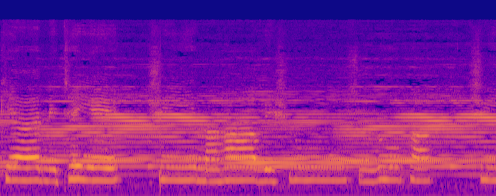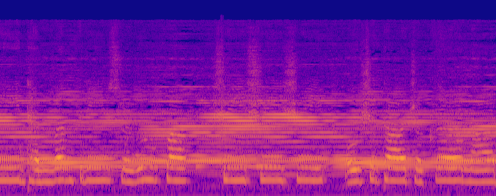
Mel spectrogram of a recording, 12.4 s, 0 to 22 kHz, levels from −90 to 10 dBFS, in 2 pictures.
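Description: Gap between stream segments at 2.00 s and again at 8.97 s. At each point the timestamps of two adjoining segments, which appear to be about 1 s long, fail to meet, so the player pads the difference with silence, roughly 4.5 ms at the first join and 4.1 ms at the second. Nothing is cut from the sound itself; it is simply pushed later. Each hole has abrupt edges and is heard as a brief click-like dropout.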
